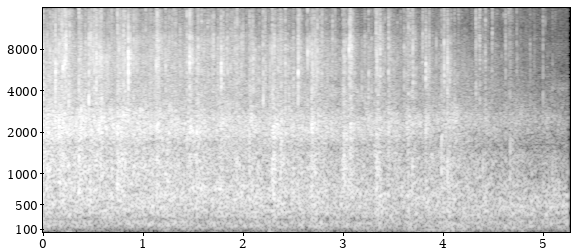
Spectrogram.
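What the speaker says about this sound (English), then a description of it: "Please give them a round of applause for the amazing work that they're doing in Palestine." Steady applause from a crowd, a dense wash of clapping that holds evenly and tapers slightly toward the end, with no voices.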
